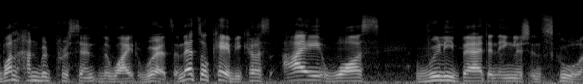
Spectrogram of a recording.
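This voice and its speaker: A young man with a German accent speaks in a slightly high voice, earnest and casual, often restarting his sentences as he searches for words. He vlogs outdoors on a sunny street, picked up by the camera mic, with faint traffic and city noise behind him. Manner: earnest, thinks aloud with frequent restarts. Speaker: vlogger. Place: outdoors in the sun, urban street.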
